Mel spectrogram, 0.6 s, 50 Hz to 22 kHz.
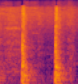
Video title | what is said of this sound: Entoilage Oracover – Les Tutos d’Alain – Épisode 1 | la partie qui n'est pas tendue, on a un bruit plus rauque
